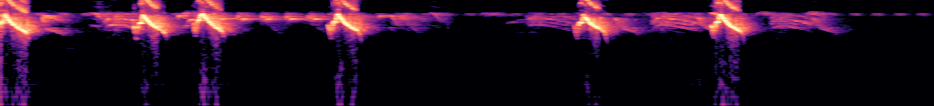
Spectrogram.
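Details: Young bar-winged prinia calling, a sound used to attract other prinias: six loud, quick, high chips, each dropping steeply in pitch, spaced unevenly, with a constant thin high tone behind them.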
